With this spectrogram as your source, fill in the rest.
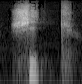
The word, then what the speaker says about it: chic: e so stressant stressant chic ok you pronounce the final c and then c chic de ban lieu.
